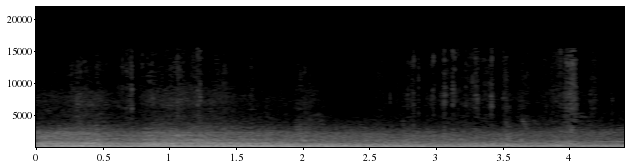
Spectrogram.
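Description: Pigeons cooing over a steady low outdoor rumble.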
